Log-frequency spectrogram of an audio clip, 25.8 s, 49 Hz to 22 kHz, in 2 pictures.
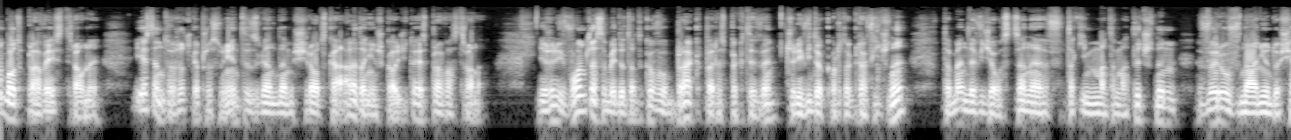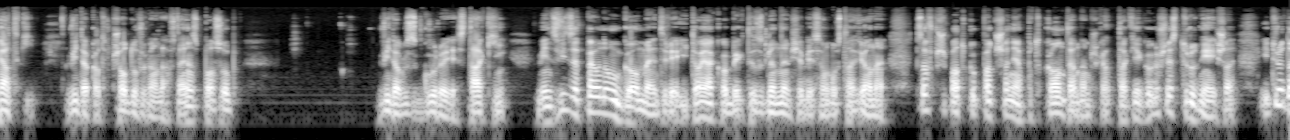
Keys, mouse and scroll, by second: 1.9-5.5 shift+drag, 7.9 5, 9.9 middle click, 13.1 1, 14.7 middle click, 15.2 shift+click, 16.3 shift+7, 17.5-18.5 shift+drag, 21.6 middle click, 21.9-23.8 drag.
